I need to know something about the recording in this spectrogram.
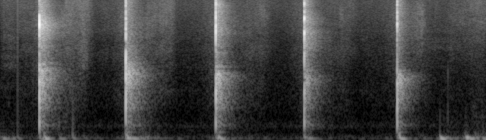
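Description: Slow, deliberate applause: five loud, sharp single claps spaced evenly about a second apart, each with a brief ringing tail, and no one talking.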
